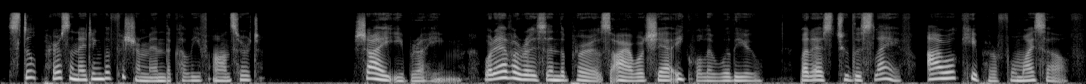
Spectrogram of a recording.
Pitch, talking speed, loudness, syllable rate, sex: 205 Hz, 170 wpm, -19 LUFS, 5.3 syllables/s, female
